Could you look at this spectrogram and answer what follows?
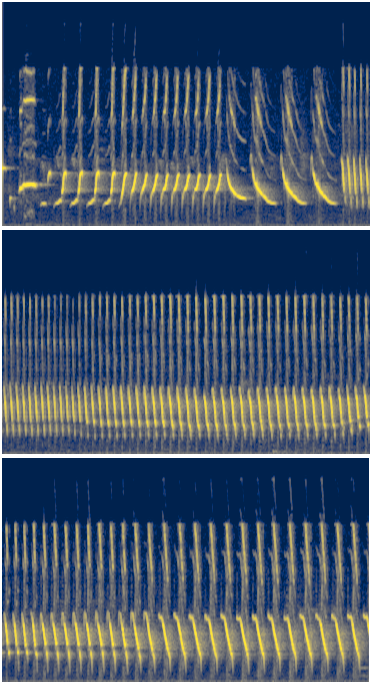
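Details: Belgian canary in natural song, used to stimulate and train other canaries: a few bright falling whistles lead into a long fast rolling trill of repeated rapid notes, sustained for several seconds, loud and clear.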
